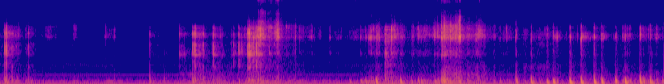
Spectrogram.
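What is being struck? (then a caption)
Sequin-covered Christmas ornament tapped and scratched with long nails. Long nails patter and scratch across a red sequin Christmas ornament with gold braid. The sound is quiet: soft, dry ticks and rustles with a bright, glittery edge, broken by two louder scratching swipes. It ends in a run of quick, distinct taps with dull, low thuds beneath.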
